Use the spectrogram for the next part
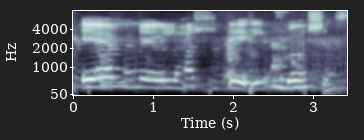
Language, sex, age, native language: Icelandic, other, 8, Icelandic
